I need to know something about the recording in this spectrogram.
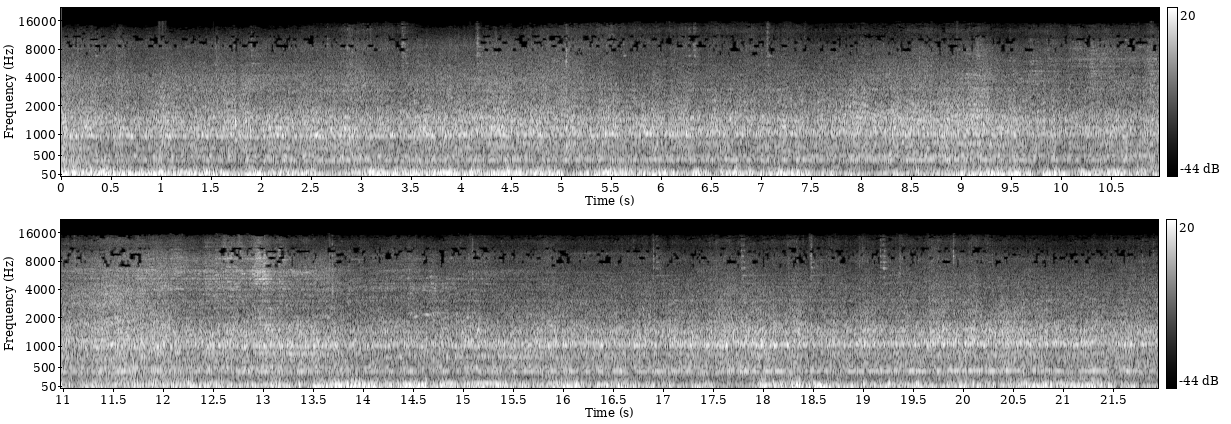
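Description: A vehicle engine hums steadily while driving along a street.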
